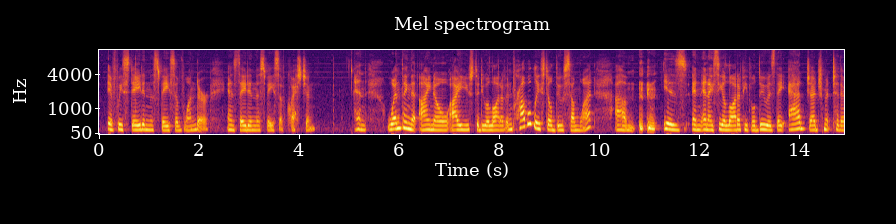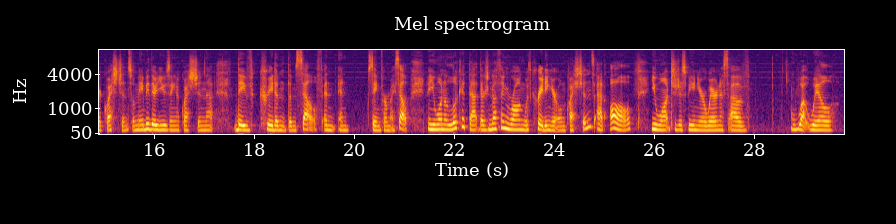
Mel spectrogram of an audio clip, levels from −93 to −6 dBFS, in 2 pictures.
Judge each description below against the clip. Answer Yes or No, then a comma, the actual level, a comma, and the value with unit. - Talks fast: No, average, 190 wpm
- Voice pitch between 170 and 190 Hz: Yes, medium, 185 Hz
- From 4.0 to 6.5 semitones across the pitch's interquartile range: No, narrow, 2.5 semitones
